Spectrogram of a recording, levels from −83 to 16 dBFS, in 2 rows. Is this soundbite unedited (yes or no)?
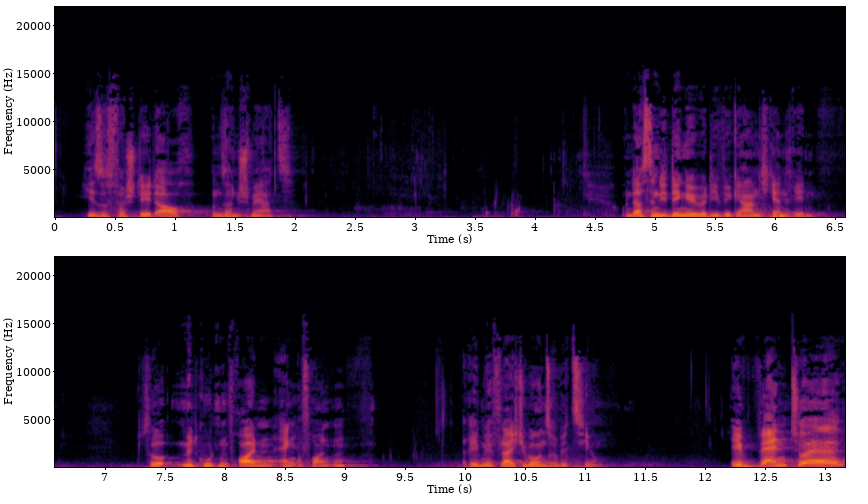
yes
